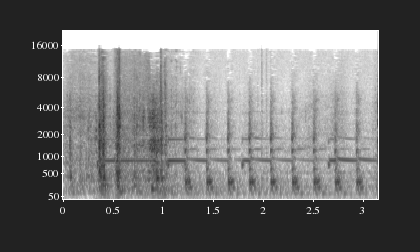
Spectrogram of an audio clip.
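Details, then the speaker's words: Ford Contour in outdoor storage buried in snow; key turn gives rapid ticking, about five clicks a second, under a faint chime with no cranking, a dead battery (Motorcraft battery indicator orange instead of green). "oh dead battery so that's all fun pop the hood and check it out"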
